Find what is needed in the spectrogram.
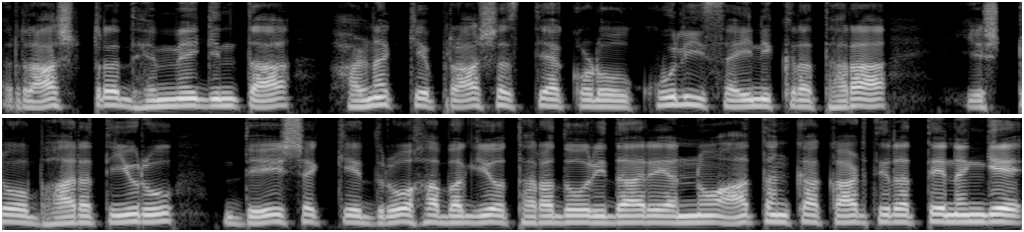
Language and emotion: Kannada, fearful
